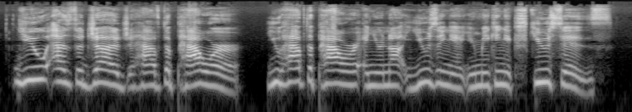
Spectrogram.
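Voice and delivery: shouting the words, straight-out yelling. Reacting angrily to a court ruling being read aloud: yelling. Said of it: "I am sorry if I'm yelling into your ears".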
